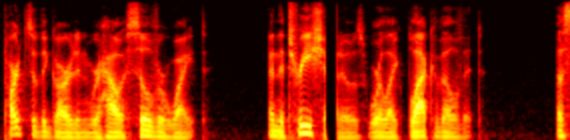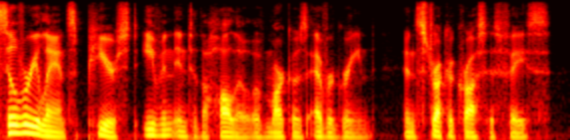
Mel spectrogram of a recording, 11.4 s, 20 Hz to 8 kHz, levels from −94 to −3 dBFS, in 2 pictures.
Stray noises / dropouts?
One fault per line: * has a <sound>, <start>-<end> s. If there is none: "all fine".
* has a dropout, 3.2-3.4 s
